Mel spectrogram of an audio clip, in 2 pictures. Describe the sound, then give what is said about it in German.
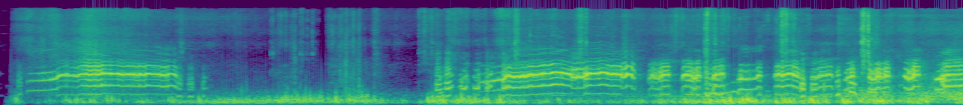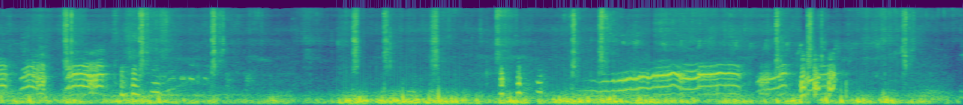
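A rescued hen clucks repeatedly while eating an apple, its calls rising and falling, over a steady stream of sharp pecking taps and scratchy low rustling, with no talking. “Wen ihr hier gerade vielleicht im Hintergrund ein bisschen picken hört, ist äh, Dolly, ein gerettetes Huhn.”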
